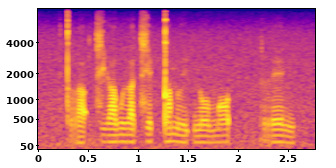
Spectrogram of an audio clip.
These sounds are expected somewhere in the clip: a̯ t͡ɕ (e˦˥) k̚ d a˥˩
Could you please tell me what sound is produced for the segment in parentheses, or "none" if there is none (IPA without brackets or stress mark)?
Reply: e˦˥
